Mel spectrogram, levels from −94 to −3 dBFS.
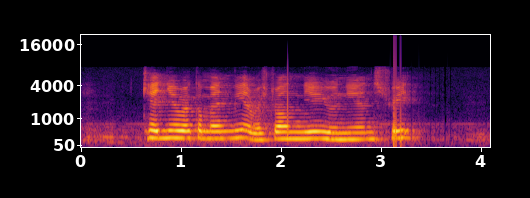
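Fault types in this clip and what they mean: Loud pop: A single sharp pop sits on top of the speech from 2.07 to 2.09 s. It peaks at about 10 dB above the speech, so it stands out clearly. The speech continues underneath without a break. A sudden electrical step or pulse entering the signal path, likely from a plug, a switch, static or a driver glitch, would produce this. The following circuitry shapes that jolt into a brief click-like thump.
Processor overload crackle: From 3.09 to 3.7 s a burst of gritty crackle rides over the speech. The processor falls behind and misses its deadlines for small audio blocks many times in a row. Each miss drops a short stretch of silence with hard edges into the sound. The spacing fits blocks of roughly 10 ms, with around twenty missed here. These gaps blur into tearing crackle, which stops once the load eases.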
